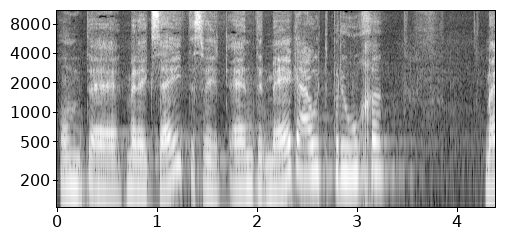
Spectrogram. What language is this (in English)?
Swiss German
